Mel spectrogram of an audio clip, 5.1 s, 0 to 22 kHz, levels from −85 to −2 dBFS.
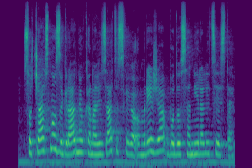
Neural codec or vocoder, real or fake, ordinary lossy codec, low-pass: vocoder, 44.1 kHz, 128 mel bands, Pupu-Vocoder; fake; none; none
